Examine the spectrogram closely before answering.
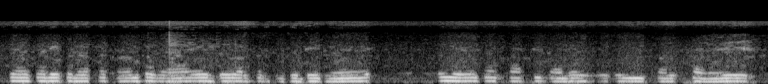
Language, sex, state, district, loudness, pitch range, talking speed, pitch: Hindi, male, Chhattisgarh, Jashpur, -15 LUFS, 140-155 Hz, 170 wpm, 145 Hz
